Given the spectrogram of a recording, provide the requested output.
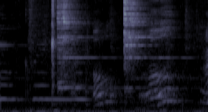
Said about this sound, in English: And cheers to Brittany, living her best life. Clink, clink.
